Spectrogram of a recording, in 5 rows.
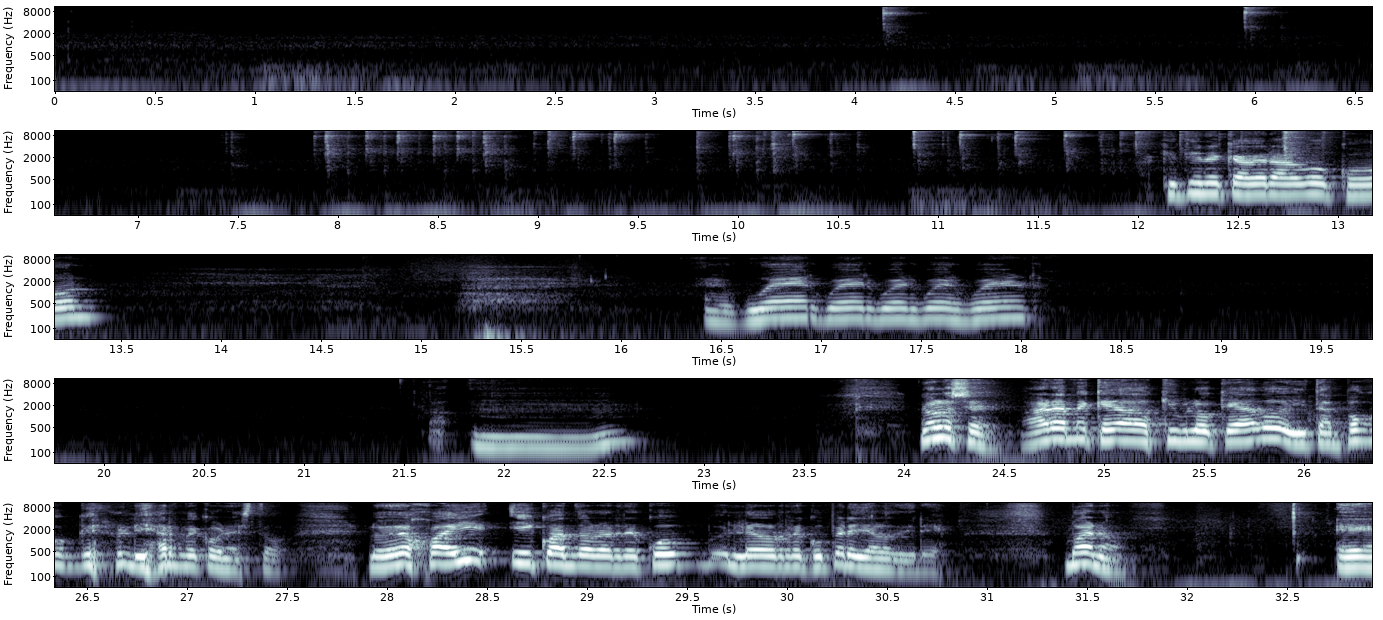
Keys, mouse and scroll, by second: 6.0 ctrl+p, 7.9-12.8 typing, 32.5 click.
